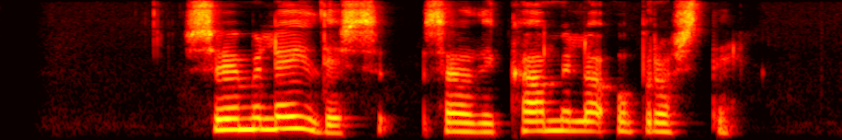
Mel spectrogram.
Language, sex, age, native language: Icelandic, female, 40-49, Icelandic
